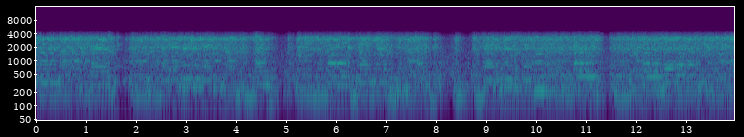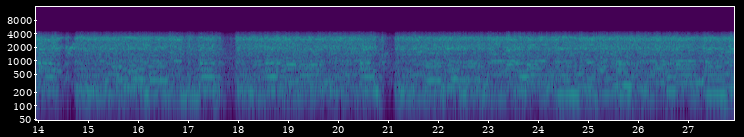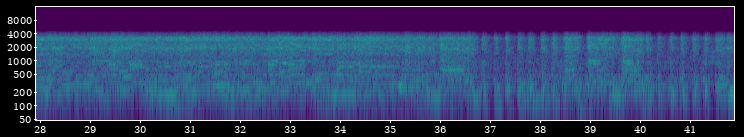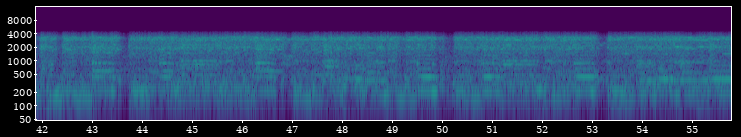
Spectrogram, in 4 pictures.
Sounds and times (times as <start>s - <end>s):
Electric guitar: 0.0s - 55.7s.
